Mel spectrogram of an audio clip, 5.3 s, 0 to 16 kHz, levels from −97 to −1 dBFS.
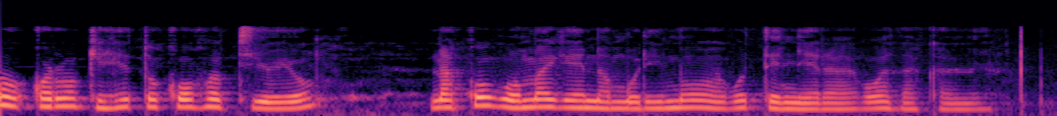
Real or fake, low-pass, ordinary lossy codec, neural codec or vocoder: fake; 7.2 kHz; none; codec, 16 kHz, 2 kbps, FunCodec, trained on LibriTTS, 25 frames a second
